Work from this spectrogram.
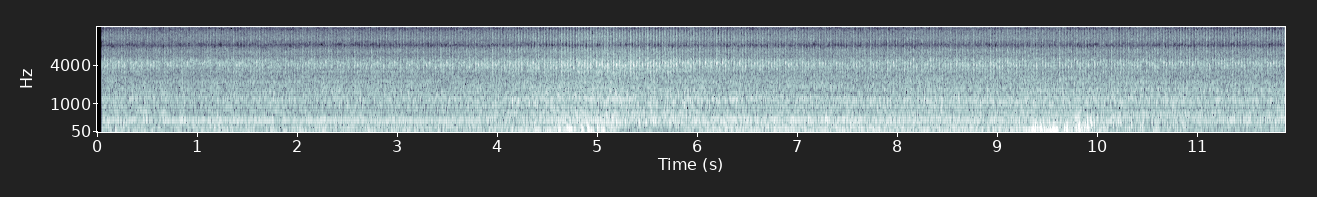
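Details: W202 C280, M104.941 inline-six, 193k km, timing chain, tensioner, head gasket replaced, fresh 10W40 plus lifter additive: light rapid ticking at idle, from start-up, following revs; owner suspects lifter tick, unconfirmed.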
